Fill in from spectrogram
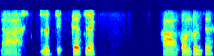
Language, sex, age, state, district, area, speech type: Hindi, male, 18-30, Madhya Pradesh, Harda, urban, conversation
